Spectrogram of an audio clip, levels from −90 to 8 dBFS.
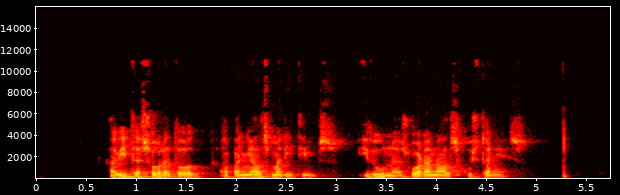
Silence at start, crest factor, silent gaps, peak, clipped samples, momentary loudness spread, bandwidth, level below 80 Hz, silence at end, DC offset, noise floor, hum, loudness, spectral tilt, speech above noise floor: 0.75 s; 20 dB; none; -6 dBFS; under 0.1%; 15 LU; 11.5 kHz; -64 dBFS; 0.45 s; under 0.1%; -90 dBFS; none; -24 LUFS; -6.5 dB/octave; 66 dB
